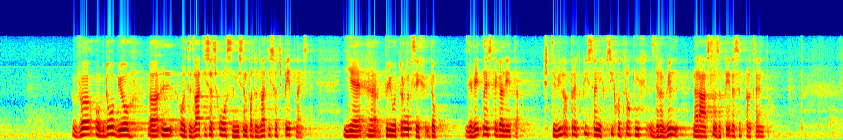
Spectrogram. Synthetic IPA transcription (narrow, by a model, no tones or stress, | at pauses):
ʋəɔbd̪oːbju | ɔd̪d̪ʋaːt̪isɔt͡ʃoːsəmːisləmpad̪ɔd̪ʋaːt̪isɔt͡ʃpeːt̪najst̪ | jɛpɾiɔt̪ɾoːt̪sixd̪ɔ | d̪ɛʋeːt̪najst̪ɛɡaleːt̪a̰ | ʃt̪ɛʋiːlɔpɾɛt̪piːsanixpsixɔt̪ɾoːpnixzd̪ɾaʋilnaɾaːslɔzapeːd̪ɛsɛt̪̚pɾɔtsɛːnt̪ɔw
